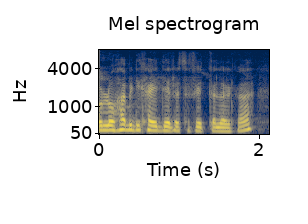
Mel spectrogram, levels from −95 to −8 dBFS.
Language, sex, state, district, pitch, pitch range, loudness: Hindi, male, Arunachal Pradesh, Longding, 145 Hz, 140-160 Hz, -17 LUFS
